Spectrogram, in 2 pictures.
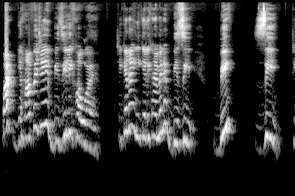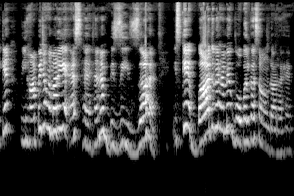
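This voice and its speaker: A high-pitched woman gives a classroom lesson, drawing out example words as she writes them and checking in with her students again and again. The room rings with a noticeable echo. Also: big pitch swings. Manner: repeats words slowly while writing, asks 'clear?' often. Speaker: shorthand teacher.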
